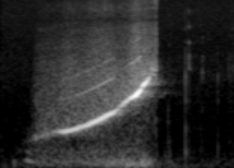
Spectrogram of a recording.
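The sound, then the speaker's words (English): A single harsh whistle, made as a sound effect, sweeps steadily upward in pitch for under a second, loud and slightly breathy, ending abruptly, with no talking around it. “It's a little bit of a harsh whistle.”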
